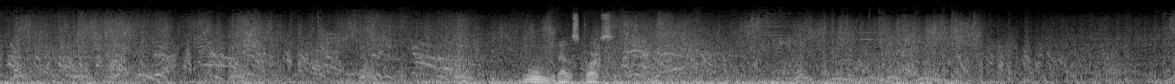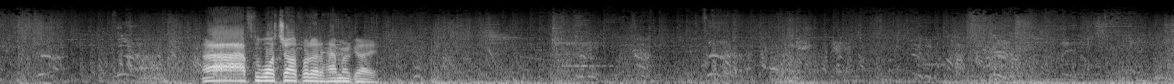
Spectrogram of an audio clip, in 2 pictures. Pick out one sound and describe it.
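Swords clang and slash rapidly.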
